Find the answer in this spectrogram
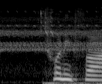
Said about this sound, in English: Throughout the night, you only hear the crackling fire and the insects chirping in the woods until you hear a twig snap and rustling of leaves or undergrowth.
